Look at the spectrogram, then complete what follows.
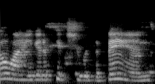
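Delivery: ordinary delivery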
